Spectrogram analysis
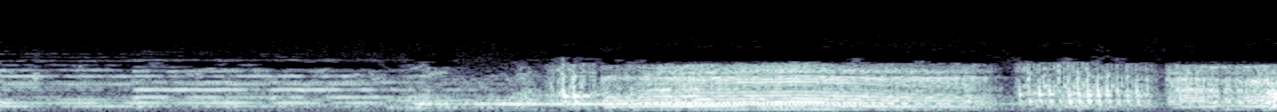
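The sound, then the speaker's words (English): A dog growls loudly and continuously, a rough, throaty snarl that swells and holds for several seconds with only a brief dip near the end, no voices. “Now get rid of this dog.”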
